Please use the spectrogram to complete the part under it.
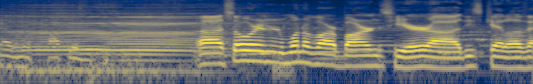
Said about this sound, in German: Wir sind hier in einer unserer Scheunen. Die Kühe können jederzeit raus auf die Weide. Sie sind alle trächtig, werden in einem Monat kalben.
